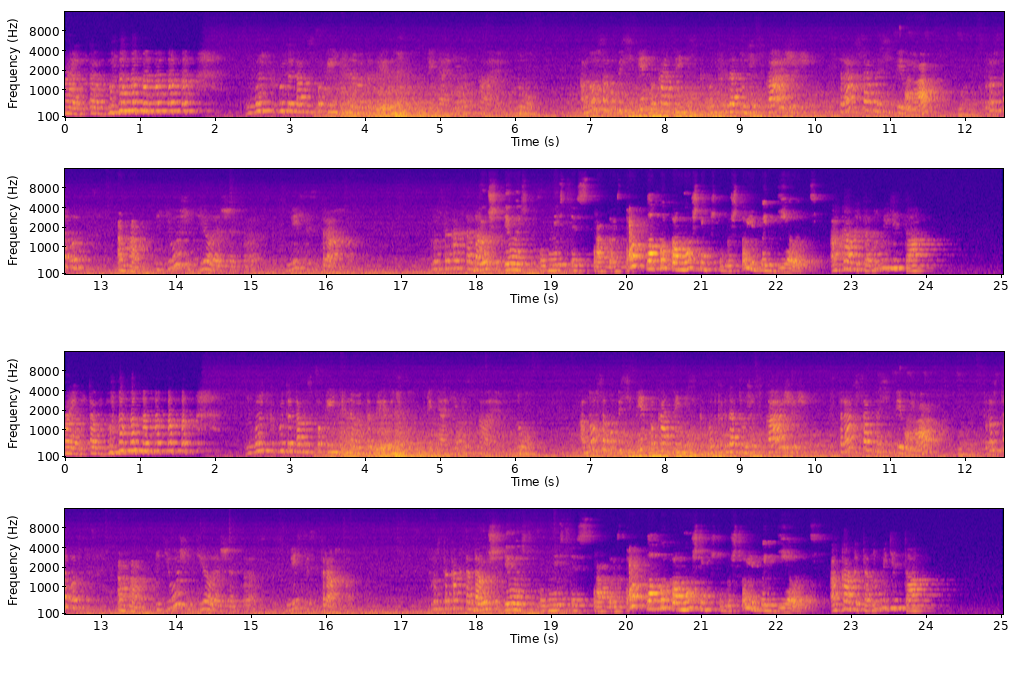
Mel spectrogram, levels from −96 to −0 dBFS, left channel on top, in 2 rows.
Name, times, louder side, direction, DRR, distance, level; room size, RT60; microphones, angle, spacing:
voice 1, 0.0-2.1 2.4-6.3 6.9-9.9 10.3-11.6 12.3-13.0 13.7-16.4 17.4-18.6 22.7-23.9, equal, 85° right, -3 dB, 3.6 m, -29 dB
sound 1, 1.9-19.3, right 1 dB, 50° right, 4.1 m, -28 dB
voice 2, 18.1-22.3, left 1 dB, 25° left, -3 dB, 2.5 m, -25 dB
17.0 x 7.4 x 2.5 m, 0.89 s
head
